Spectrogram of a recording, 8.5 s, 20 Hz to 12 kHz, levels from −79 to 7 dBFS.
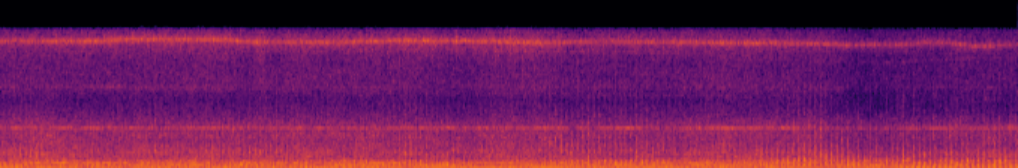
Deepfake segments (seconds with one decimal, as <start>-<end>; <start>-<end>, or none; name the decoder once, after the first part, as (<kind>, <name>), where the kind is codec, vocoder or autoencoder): none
